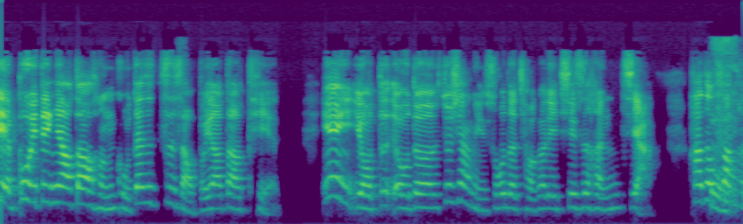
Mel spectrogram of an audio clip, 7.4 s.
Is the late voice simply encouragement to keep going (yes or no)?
yes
